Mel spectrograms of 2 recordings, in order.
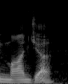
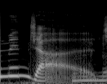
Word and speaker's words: Minaj: My English teacher called Nicki Minaj Nicki Manja one time. – Nicki Minaj. – And I was like, I'm like, how do you say it that wrong?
